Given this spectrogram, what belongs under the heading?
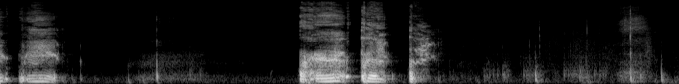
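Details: Barking cough: several loud, harsh, hoarse, seal-like cough bursts between quiet fussing.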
